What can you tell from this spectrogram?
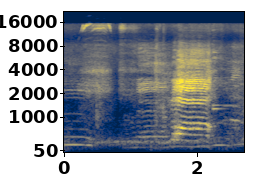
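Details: Several farm lambs bleating one evening around feeding time, after taking milk from their ewes: short lower bleats, then a louder, higher, quavering bleat near the end.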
